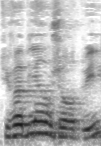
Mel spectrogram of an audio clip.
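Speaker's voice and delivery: pitch rises at the end on aujourd'hui. Statement said with question intonation, question rise on aujourd'hui. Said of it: "donc je fais l'intonation de question".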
